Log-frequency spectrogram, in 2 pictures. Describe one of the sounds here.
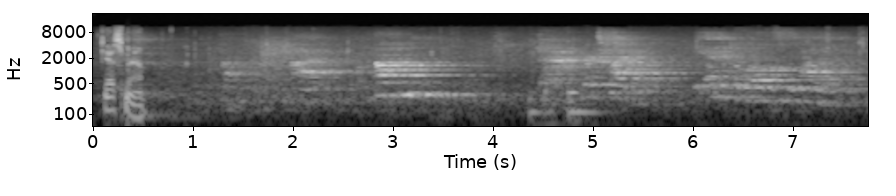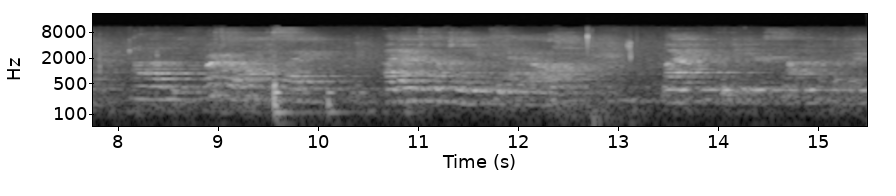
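A woman speaks into a microphone from the audience.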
